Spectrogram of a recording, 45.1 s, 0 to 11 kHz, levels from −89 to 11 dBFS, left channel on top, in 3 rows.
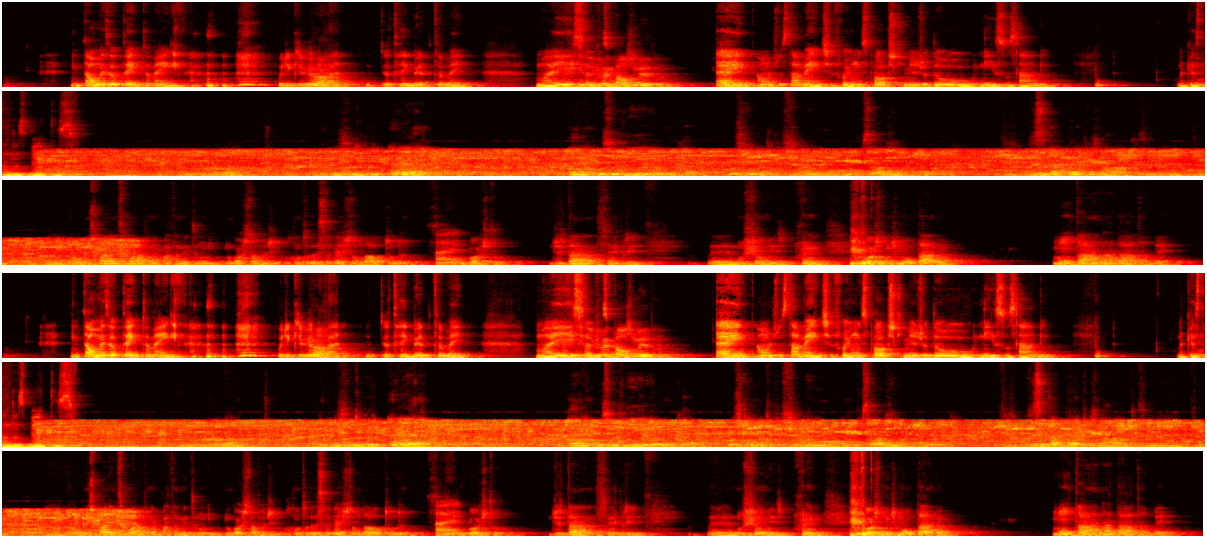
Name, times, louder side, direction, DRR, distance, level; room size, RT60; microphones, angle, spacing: voice 1, 0.9-4.2 4.5-5.8 6.1-6.3 6.7-7.5 8.9-13.2 13.7-13.8 14.7-15.9 19.4-19.7 35.5-35.9 40.7-41.0, right 2 dB, 30° right, 0.4 m, -22 dB
voice 2, 3.8-4.1 6.9-8.3 9.0-9.1 14.9-15.3 17.6-18.1 18.9-20.3 22.1-23.7 24.1-26.4 26.9-27.0 27.4-29.8 30.6-35.1 35.7-36.4 36.9-38.3 38.9-41.9 43.2-44.6, right 1 dB, 70° right, 1.3 m, -25 dB
sound 1, 15.4-31.8, right 2 dB, 50° right, 1.0 m, -28 dB
5.4 x 4.2 x 5.2 m
head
